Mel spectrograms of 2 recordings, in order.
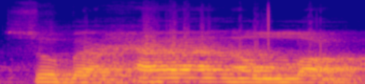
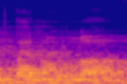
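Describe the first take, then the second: First: The word is said fully, with a long first sound. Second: The word is rushed and its first syllable dropped. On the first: The speaker calls it right. "Haknya itu panjang" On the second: The speaker calls it wrong. "Yang cepat-cepat kadang-kadang bilangnya banallah"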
